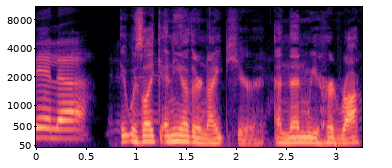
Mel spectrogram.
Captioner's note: through translator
